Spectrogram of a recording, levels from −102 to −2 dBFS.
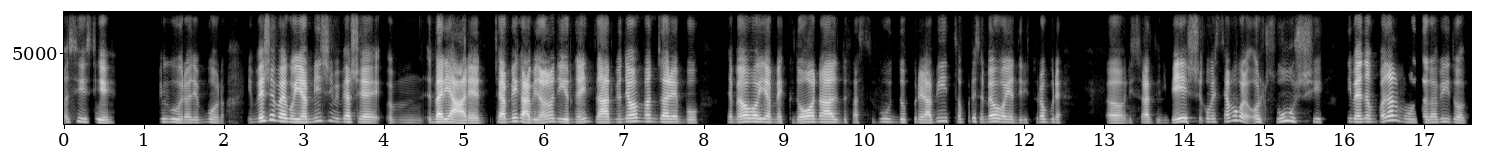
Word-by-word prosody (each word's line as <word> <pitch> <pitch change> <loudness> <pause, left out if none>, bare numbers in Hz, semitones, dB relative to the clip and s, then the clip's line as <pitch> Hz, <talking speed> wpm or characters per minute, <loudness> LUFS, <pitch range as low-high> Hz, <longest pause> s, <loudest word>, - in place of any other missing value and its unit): Uhm 195 - -10
sì, 215 +1 -8
sì 175 -2 -1 0.5
figurati, 185 -4 -7
buono. 185 -2 -11 0.3
Invece 250 - +1
poi 255 -4 +5
con 215 -2 -1
gli 200 - +7
amici 255 +9 0
mi 225 - -14
piace, 205 -3 -1
uhm, 170 -1 -20
variare, 170 -4 +6
cioè 195 - 0
a 190 - +8
me 245 +5 -1
capita 185 -5 +5
no, 230 - +2
di 210 -3 -3
organizzarmi, 195 0 +1
andiamo 230 +5 +2
a - - -19
mangiare, 215 -4 +1
boh, 185 0 -10 0.3
se - - -17
abbiamo 195 +5 +3
voglia 220 -3 +3
McDonald's, 195 +1 0
fast 175 -1 -17
food 200 -1 -14
oppure 190 0 -8
la 175 -1 +1
pizza 250 -4 -11
oppure 200 +5 -12
se 200 - -15
abbiamo 225 +4 +1
voglia 200 -2 -1
addirittura 185 +4 -10
pure, 190 -3 -10 0.5
ehm, 165 -1 -4
ristorante 180 +1 -7
di 165 - -32
pesc 235 +6 +1
come 215 -1 -11
stiamo 235 +7 -6
con 275 -4 -1
o - - -9
il 215 - -9
sushi, 245 -2 -9 0.3
dipende 220 -1 +2
un 215 - -12
po' 215 - -6
dal 320 0 +2
mood, 195 -4 -14
capito? 190 0 -8
200 Hz, 190 wpm, -21 LUFS, 185-220 Hz, 0.5 s, a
